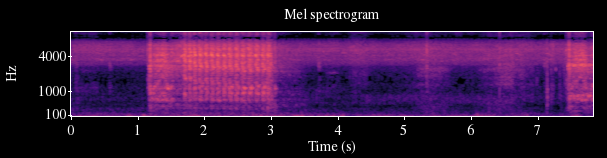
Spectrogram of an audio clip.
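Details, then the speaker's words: 1990 Dodge Ramcharger 2WD, sat in a junkyard since about 2014, new battery, after a small engine fire: starter cranks at a steady fast rhythm in bursts, never catches; owner suspects no fuel from the fuel pump and bad old gas. "it wants to probably got a lot of bad gas in it too but trying"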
